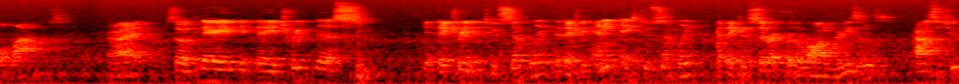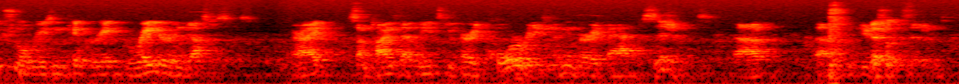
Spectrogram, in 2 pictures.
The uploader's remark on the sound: NOTE: This podcast is a bit more noisy than our others, but everything should be discernible. We apologize for the sound quality.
